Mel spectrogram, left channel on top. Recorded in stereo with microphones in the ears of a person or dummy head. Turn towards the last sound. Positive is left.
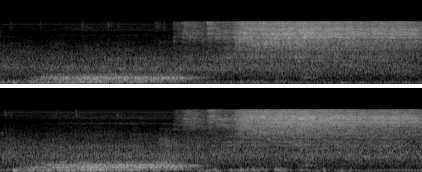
turn(degrees=35)  # may be behind; listen again after turning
